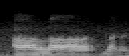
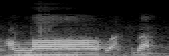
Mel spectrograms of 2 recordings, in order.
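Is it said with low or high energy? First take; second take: low; high. First: It is said weakly and limply. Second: It is said earnestly and with vigor.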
